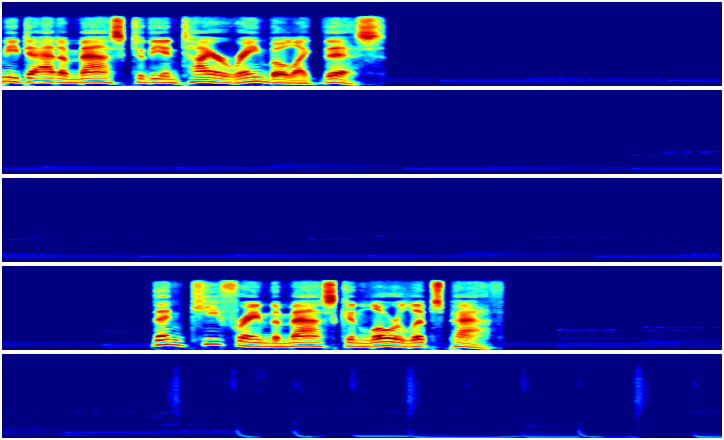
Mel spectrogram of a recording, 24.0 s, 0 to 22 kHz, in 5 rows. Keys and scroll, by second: 1.2 space, 4.0 space, 10.2 ctrl+s, 13.4 u, 14.3 m, 15.9 u, 20.3 ctrl+s, 21.4 u, 22.0 ctrl+s.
